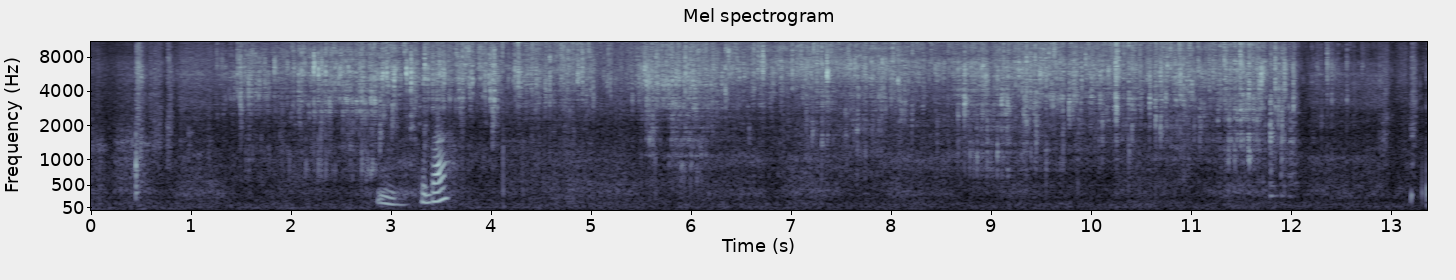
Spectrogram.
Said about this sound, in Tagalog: lagyan natin siya tubig dito.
